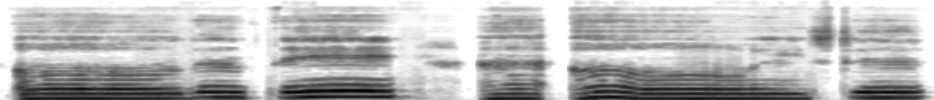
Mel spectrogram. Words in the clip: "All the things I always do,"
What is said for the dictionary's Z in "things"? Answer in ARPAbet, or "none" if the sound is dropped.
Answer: none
